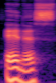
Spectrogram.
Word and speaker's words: Ennis: And now all I have to remember is that Irish Garth has Ennis the same as Enniskillen.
